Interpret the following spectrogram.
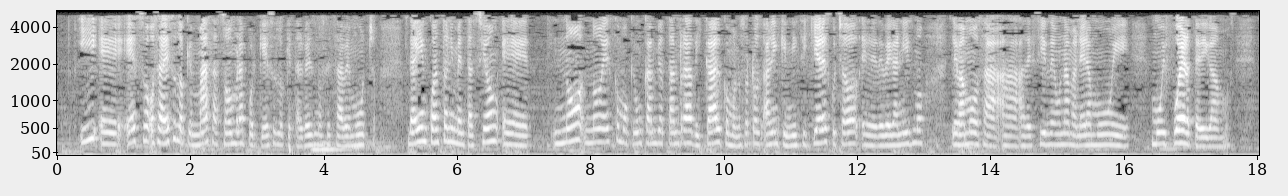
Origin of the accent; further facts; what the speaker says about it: Ecuador; Porque yo decía, ¿será que funciona acá en mi país? Porque, no sé, somos una sociedad muy cerrada en muchas ocasiones. Pero lo hice, vino el equipo de Chile acá, al Ecuador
